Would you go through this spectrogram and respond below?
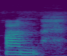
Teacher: kalau diucapkan oleh masyarakat pedalaman, maka pengucapannya atau pelafalannya menjadi pan. Jadi huruf G-nya tidak terdengar.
